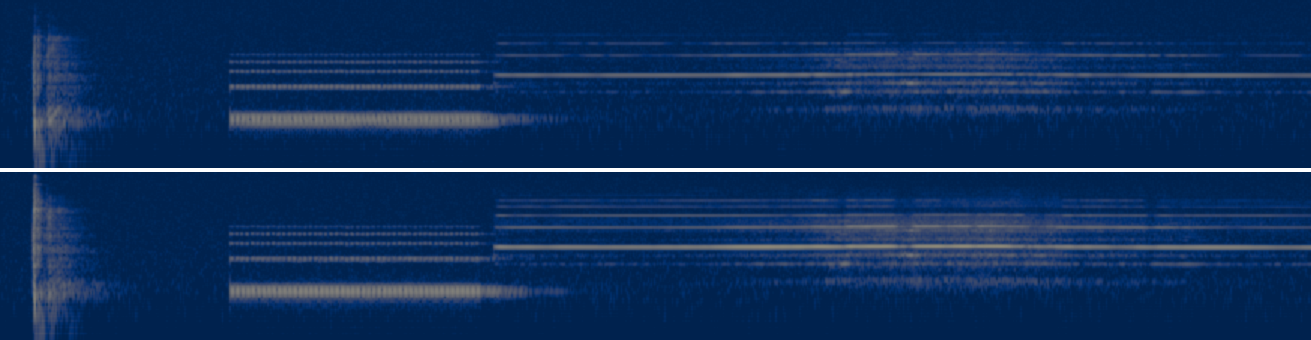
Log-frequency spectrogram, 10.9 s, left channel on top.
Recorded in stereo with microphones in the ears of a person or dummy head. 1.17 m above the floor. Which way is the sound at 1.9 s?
5° right (ahead or behind).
